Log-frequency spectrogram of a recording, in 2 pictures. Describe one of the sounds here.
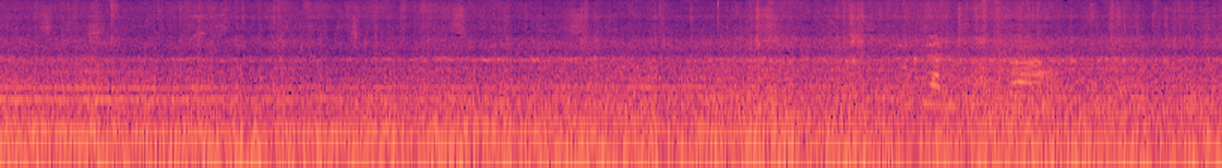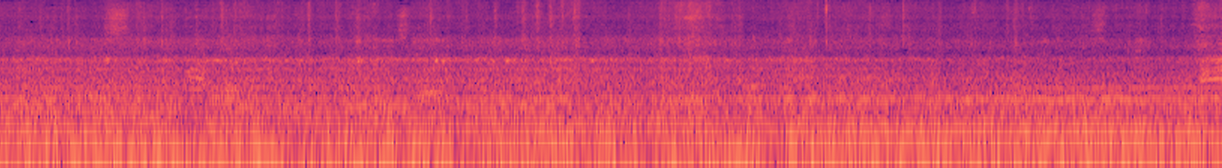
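A bus engine drones steadily from inside the cabin.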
